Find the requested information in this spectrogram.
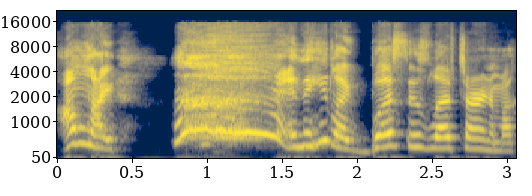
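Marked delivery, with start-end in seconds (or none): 0.8-1.5 much higher and louder, raging scream; furious scream. Retold or imitated. Chasing the boyfriend down the road, a raging scream. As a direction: let out a wild yell of rage.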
